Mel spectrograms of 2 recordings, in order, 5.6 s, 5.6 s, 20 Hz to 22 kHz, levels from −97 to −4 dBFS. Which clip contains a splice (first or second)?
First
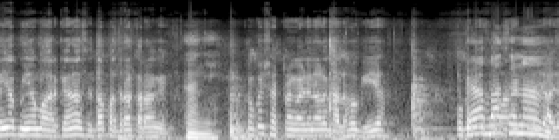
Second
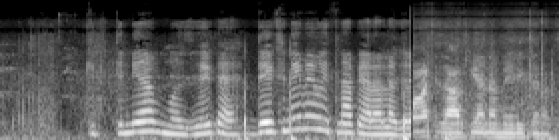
second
